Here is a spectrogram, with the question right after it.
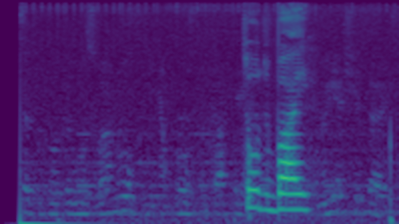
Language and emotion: Russian, neutral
